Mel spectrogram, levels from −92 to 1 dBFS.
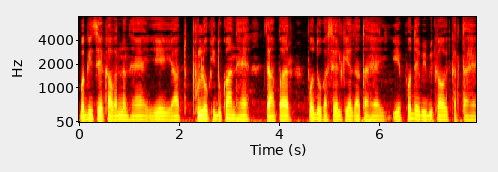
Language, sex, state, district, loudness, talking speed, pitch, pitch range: Hindi, male, Rajasthan, Bikaner, -21 LUFS, 190 wpm, 105 Hz, 105-115 Hz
